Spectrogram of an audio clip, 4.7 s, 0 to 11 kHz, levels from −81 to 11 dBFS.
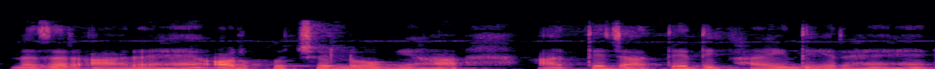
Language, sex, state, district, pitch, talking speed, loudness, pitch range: Hindi, female, Bihar, Saharsa, 155 Hz, 165 wpm, -26 LUFS, 150-170 Hz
